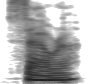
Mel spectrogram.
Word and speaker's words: Samhradh: And then we have Arroch, Saura, For, and Givra.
